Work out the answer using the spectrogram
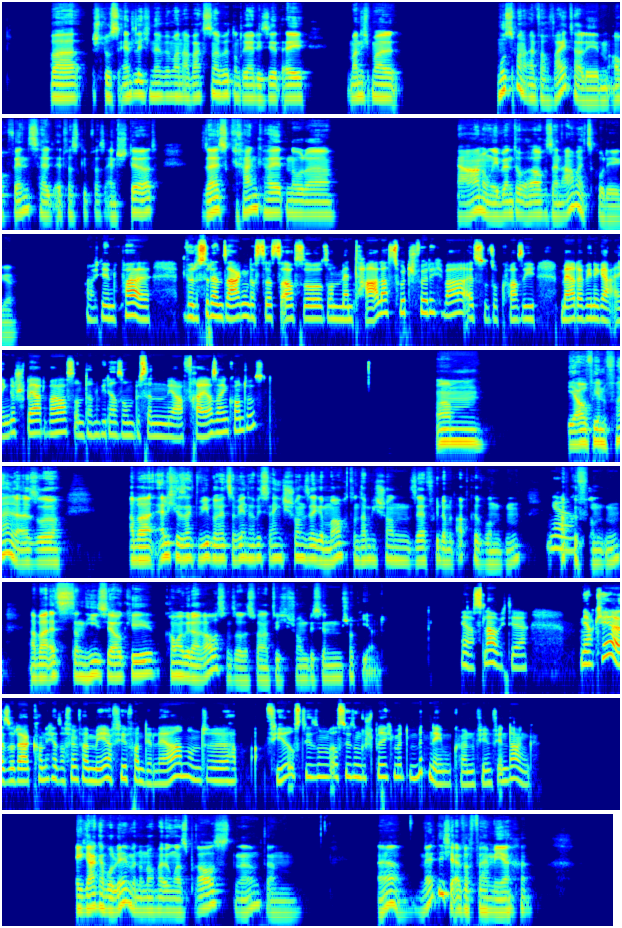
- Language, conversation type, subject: German, podcast, Wie wichtig sind reale Treffen neben Online-Kontakten für dich?
- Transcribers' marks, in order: in English: "Switch"; other background noise; chuckle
